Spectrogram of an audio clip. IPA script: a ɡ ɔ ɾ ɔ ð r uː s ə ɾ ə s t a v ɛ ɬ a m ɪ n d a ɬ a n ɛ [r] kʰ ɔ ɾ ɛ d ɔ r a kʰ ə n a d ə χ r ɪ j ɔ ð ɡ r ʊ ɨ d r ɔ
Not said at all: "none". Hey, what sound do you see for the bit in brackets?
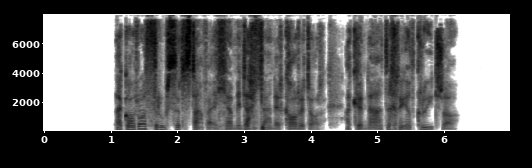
r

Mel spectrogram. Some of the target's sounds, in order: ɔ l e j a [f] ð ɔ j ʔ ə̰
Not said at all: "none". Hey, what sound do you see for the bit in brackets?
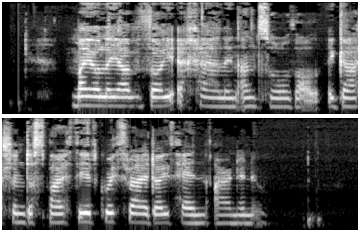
v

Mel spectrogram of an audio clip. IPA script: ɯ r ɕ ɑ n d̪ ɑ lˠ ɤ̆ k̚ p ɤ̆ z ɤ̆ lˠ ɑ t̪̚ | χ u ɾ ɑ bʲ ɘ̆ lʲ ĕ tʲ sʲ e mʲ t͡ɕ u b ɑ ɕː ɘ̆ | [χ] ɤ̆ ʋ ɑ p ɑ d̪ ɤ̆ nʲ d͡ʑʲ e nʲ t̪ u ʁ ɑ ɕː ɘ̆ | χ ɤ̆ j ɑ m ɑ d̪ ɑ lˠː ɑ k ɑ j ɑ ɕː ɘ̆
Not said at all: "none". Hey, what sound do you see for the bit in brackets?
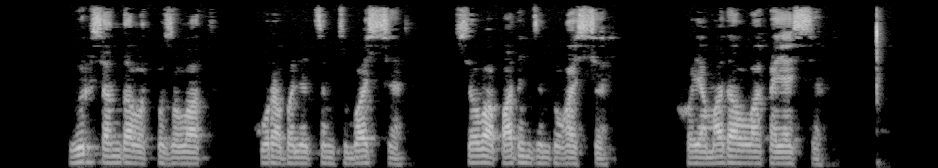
ɕ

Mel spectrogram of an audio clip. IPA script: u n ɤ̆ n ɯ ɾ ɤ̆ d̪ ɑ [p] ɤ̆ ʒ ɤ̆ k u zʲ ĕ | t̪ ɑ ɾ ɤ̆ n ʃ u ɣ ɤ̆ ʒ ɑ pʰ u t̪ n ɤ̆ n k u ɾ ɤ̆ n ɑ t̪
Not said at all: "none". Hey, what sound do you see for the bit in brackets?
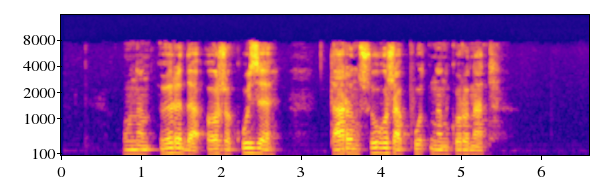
ʔ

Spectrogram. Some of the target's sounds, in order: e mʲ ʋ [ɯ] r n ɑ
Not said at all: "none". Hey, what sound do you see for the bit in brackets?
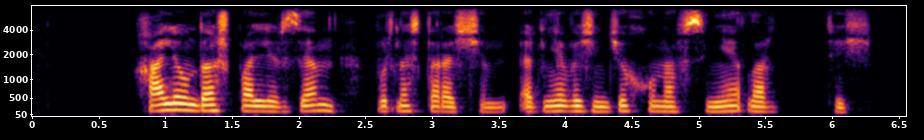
ɯ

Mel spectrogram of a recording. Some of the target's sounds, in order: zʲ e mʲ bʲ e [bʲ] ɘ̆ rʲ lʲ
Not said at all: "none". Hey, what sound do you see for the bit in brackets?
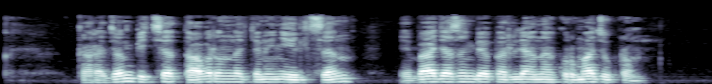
pʲ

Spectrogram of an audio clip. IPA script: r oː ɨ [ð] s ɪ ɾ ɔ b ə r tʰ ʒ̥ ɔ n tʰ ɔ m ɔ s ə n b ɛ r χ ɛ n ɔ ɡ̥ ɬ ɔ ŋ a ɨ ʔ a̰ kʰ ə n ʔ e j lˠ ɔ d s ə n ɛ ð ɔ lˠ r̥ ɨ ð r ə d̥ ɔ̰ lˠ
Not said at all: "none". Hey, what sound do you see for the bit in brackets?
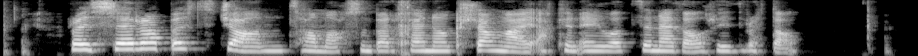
ð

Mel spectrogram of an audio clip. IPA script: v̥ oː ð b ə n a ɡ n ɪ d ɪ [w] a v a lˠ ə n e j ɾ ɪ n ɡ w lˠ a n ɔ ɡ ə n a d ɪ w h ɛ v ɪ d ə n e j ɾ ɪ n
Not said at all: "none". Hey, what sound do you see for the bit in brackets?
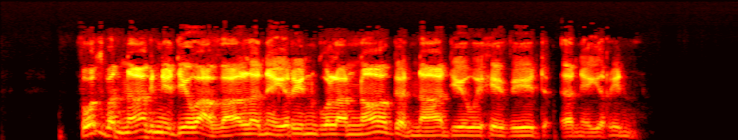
w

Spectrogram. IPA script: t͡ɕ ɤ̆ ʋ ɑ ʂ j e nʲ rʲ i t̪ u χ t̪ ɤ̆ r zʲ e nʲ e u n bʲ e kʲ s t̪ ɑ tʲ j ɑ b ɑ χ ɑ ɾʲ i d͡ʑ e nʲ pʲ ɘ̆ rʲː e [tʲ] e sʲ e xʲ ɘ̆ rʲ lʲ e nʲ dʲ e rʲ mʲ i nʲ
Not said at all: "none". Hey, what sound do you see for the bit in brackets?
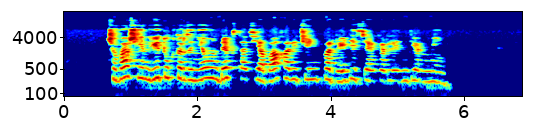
dʲ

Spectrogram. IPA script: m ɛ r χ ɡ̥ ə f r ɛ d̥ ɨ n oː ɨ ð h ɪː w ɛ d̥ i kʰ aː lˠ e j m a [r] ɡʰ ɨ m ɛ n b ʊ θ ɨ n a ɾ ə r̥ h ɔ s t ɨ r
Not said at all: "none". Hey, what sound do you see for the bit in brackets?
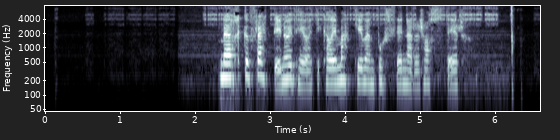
none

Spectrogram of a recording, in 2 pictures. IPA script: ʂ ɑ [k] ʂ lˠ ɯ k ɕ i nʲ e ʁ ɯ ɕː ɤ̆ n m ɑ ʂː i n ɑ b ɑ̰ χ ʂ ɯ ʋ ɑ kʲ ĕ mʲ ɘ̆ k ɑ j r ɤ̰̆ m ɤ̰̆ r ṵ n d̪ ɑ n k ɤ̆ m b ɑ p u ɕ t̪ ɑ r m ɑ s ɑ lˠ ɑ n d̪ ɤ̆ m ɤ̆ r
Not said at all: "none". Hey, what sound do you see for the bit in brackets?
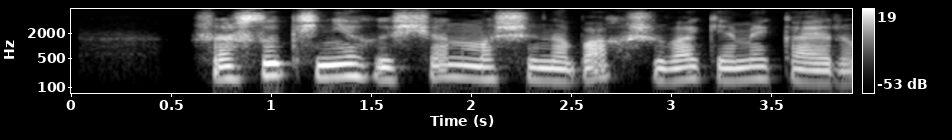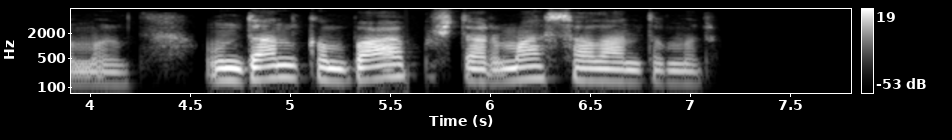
none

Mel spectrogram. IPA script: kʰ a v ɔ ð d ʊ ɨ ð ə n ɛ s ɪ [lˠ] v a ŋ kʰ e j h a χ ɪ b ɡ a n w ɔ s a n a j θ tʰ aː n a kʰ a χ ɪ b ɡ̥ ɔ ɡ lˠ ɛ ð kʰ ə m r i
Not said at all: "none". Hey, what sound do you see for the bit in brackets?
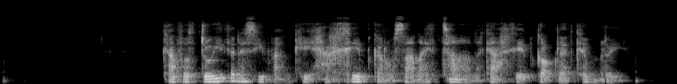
none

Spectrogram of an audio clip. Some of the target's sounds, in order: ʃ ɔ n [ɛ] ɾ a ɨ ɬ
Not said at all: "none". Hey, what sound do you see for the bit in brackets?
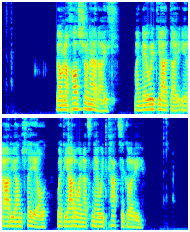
ɛ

